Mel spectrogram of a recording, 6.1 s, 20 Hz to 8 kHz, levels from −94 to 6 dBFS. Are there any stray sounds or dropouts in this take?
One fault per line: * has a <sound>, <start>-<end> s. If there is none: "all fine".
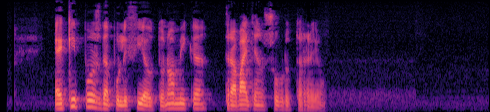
all fine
